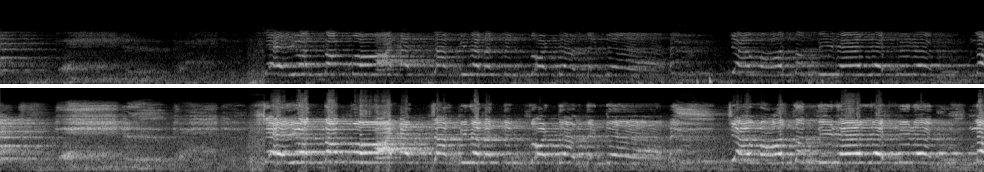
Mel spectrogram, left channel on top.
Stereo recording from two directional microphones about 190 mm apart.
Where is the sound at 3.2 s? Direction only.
50° right (ahead or behind).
